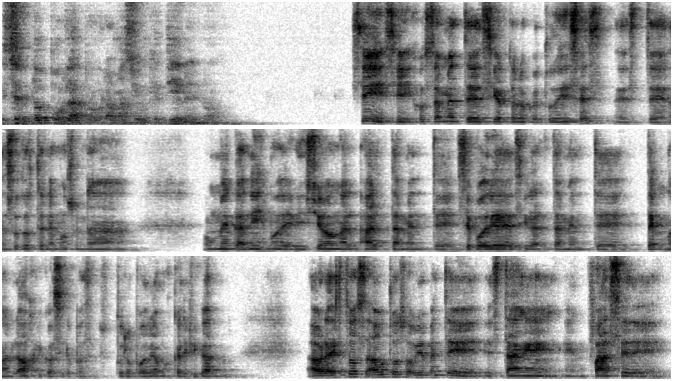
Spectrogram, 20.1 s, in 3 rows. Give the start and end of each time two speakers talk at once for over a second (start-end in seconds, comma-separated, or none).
none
